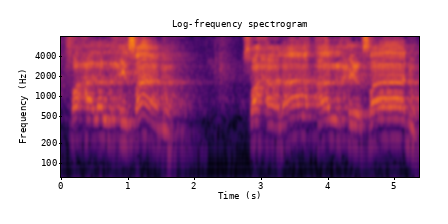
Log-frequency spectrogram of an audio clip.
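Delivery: Sahala al-hisanu drawn out, slowly; drawn-out classroom dictation. Shown as a demonstration. Teacher dictating answer slowly.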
